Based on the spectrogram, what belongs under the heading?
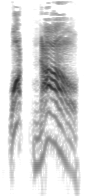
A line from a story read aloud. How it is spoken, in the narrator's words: barked Uncle Vernon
